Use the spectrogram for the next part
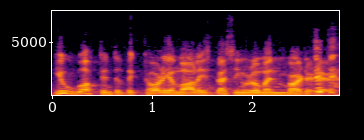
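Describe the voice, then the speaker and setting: An actor playing a methodical male courtroom investigator who presses accusations in a measured way, in an old radio drama. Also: on the high side, slightly rough. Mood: accusing. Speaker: lead detective. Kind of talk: 1940s radio acting. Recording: dull old radio broadcast with faint hiss.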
